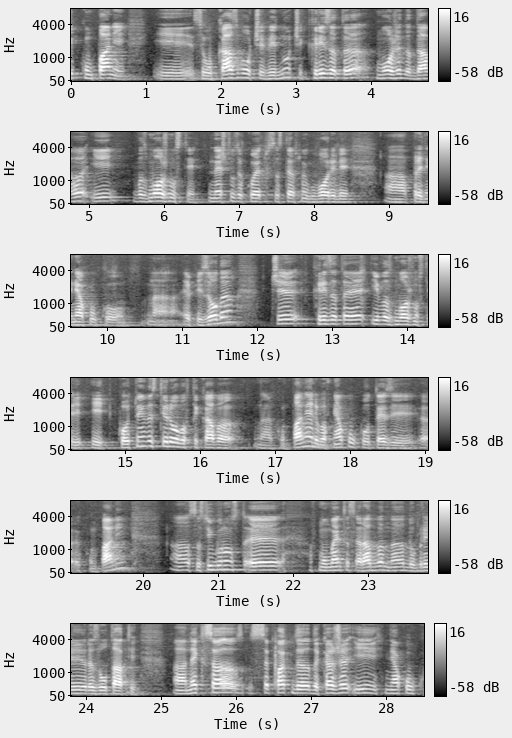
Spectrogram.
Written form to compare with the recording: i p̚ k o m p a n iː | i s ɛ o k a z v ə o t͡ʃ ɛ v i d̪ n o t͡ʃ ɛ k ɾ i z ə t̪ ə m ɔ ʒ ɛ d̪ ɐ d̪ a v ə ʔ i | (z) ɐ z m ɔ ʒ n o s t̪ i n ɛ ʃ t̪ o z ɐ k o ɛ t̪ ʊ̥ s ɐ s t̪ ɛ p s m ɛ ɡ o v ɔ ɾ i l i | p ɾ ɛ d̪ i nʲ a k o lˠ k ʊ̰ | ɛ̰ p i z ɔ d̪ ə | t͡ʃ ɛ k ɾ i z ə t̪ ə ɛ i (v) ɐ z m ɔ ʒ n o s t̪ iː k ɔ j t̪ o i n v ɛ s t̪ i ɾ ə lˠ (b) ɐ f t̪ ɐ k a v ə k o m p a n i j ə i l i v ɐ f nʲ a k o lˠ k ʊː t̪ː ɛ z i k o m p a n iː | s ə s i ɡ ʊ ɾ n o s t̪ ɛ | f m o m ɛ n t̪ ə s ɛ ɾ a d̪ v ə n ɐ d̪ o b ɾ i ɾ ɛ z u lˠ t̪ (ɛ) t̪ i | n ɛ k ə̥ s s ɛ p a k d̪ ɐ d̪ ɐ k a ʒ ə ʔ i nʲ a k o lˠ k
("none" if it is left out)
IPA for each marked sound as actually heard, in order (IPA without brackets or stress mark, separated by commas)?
v, v, v, a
